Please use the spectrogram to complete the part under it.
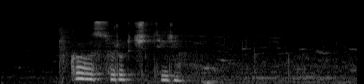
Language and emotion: Russian, sad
